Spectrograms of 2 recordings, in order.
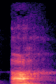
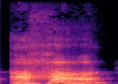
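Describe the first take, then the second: First: It ends in a short breathy h. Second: A full vowel follows the h sound. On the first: The speaker calls it right. "it is ah. We can see that the it is half" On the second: The speaker calls it wrong. "It is not aha"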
